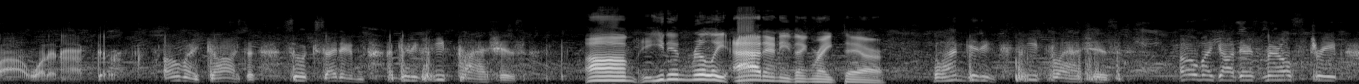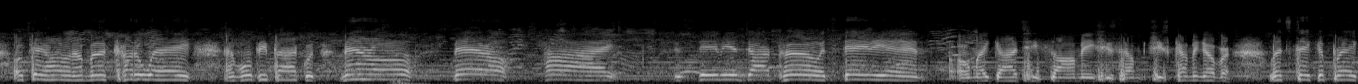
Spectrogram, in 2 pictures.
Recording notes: reports live from the Oscars.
